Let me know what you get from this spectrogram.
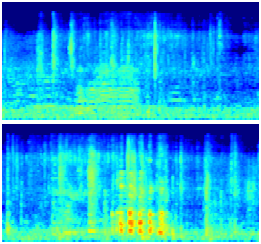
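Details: Good-quality female goats of the Sojat breed. One wavering, harmonic bleat rises and falls early on. Later comes a short burst of pulsed bleating, with voices and outdoor noise in the background.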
